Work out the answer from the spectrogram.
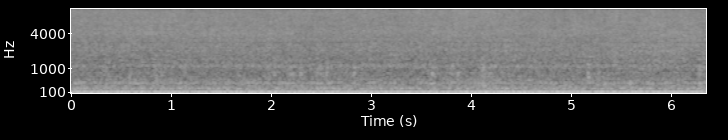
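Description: Ground pork and vegetables sizzling in a nonstick wok while being stirred with a wooden spatula: a steady hiss over a constant low hum.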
